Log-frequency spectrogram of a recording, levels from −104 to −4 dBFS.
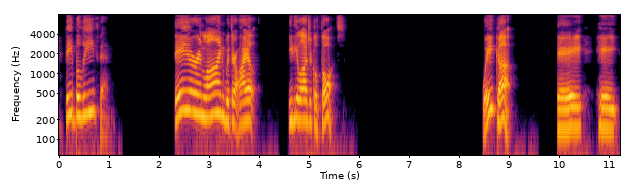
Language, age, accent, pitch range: English, 20-39, American, 135-210 Hz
